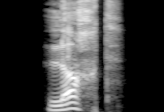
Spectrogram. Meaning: inflection of lochen: 1. third-person singular present 2. second-person plural present 3. second-person plural imperative
- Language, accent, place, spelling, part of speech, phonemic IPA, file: German, Germany, Berlin, locht, verb, /lɔxt/, De-locht.ogg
